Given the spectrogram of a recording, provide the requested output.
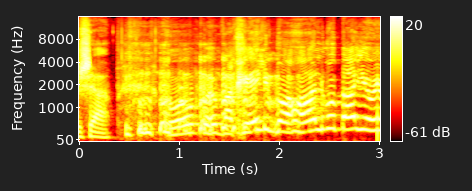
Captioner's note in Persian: خنده!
